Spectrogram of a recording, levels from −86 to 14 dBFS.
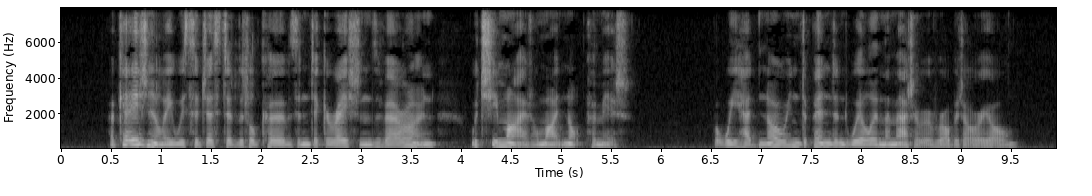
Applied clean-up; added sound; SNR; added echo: none; none; none; none.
